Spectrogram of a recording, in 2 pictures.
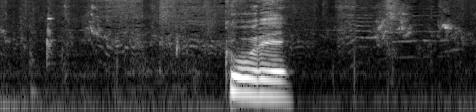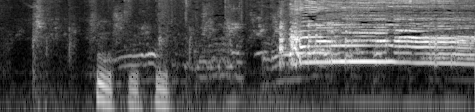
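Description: Hens cluck softly.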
